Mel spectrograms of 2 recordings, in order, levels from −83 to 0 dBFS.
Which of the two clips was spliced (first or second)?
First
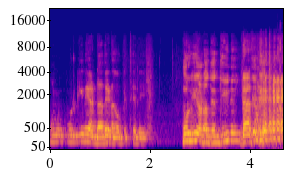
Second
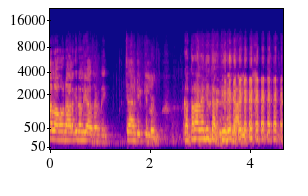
second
